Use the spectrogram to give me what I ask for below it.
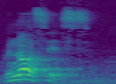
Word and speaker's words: gnosis: The one is the Greek word, G-N-O-S-I-S, gnosis. Remember, there are no silent letters in the Greek language. You say gnosis. Why? Because in English, the G and the N are pronounced simply as N.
